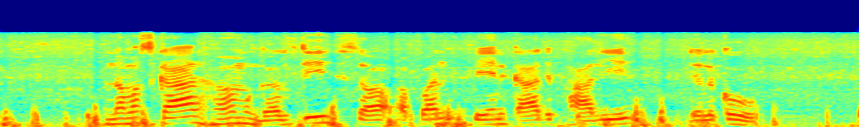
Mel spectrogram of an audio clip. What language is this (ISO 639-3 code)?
mai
